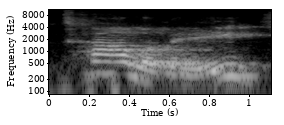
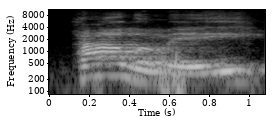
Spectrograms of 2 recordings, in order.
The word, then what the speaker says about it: Ptolemy: So the king of the south is Ptolemy, spelled with a P, Ptolemy the First.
